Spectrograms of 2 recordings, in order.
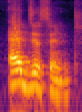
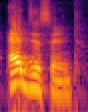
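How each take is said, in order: Both takes have the same delivery.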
